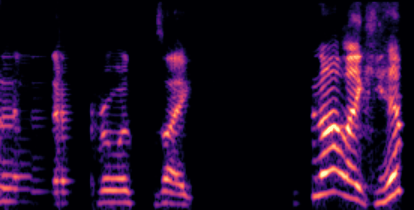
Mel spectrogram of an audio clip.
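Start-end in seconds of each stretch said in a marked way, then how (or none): 1.9-2.7 higher, louder mock exclamation; crowd's blurted reaction. Acts out audience blurting at him.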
